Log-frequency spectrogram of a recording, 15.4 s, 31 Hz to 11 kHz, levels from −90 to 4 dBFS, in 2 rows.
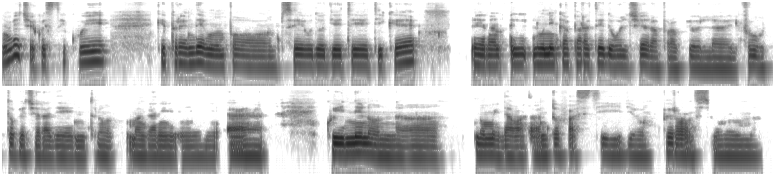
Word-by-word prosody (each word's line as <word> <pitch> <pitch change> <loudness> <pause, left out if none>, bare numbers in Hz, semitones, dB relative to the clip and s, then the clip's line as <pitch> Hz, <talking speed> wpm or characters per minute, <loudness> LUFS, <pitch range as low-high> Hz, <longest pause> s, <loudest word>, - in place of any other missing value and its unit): invece 260 +10 +2
queste 135 0 -6
qui, 175 +2 +1 0.4
che 150 - -2
prendevo 155 -1 +3
un 130 0 0
po' 125 -2 -4
pseudo 135 +1 +1
dietetiche 135 +5 +1 0.5
era, 135 -2 +3
eh, 145 +1 +2
l'unica 145 0 +5
parte 145 0 +1
dolce 130 -1 0
era 125 -3 0
proprio 120 +1 -5
il 115 - -5 0.2
il 110 - -11
frutto 120 0 -4
che 115 - -3
c'era 115 -2 -3
dentro, 110 0 -5
magari 115 -1 -2
mhmm, 110 0 -6
eh, 115 - 0 0.5
quindi 135 0 +8
non 120 -3 +3 0.8
non 125 -2 +1
mi 120 -2 +1
dava 110 -1 0
tanto 120 +2 -2
fastidio 120 -1 -5
però 125 -3 +1
insomma. 115 -1 -5
125 Hz, 130 wpm, -23 LUFS, 115-135 Hz, 0.8 s, quindi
